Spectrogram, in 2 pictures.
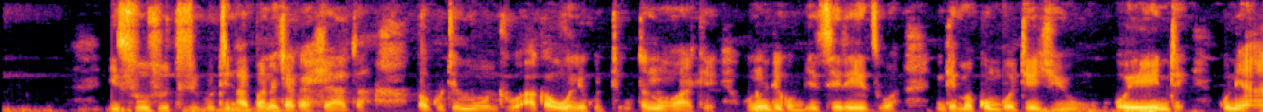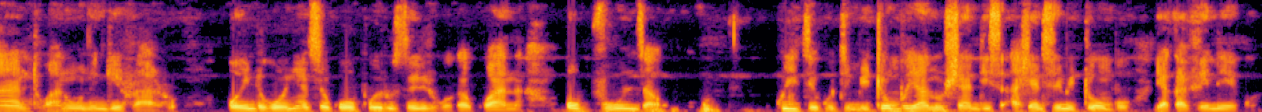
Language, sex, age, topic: Ndau, male, 25-35, health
